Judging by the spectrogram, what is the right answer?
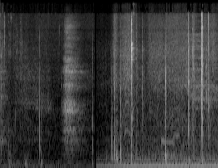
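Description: Someone gets into a car on a chilly day: a soft breath, then a door thump followed by a low steady idle and scattered clicks and rustles of settling into the seat.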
